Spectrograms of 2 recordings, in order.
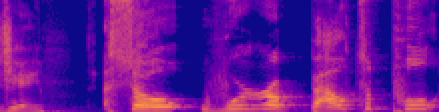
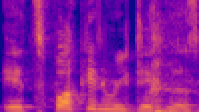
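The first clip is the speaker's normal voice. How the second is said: usual speaking voice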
